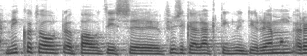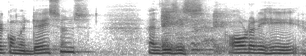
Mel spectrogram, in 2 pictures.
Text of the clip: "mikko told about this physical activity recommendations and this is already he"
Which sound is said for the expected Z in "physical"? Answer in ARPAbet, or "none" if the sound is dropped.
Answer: S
